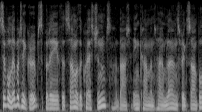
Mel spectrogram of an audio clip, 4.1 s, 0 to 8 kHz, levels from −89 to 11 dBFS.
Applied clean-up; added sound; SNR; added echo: none; none; none; none.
